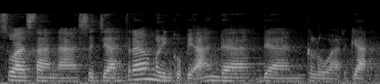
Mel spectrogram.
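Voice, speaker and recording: A woman with a fairly low voice talks with ordinary pitch variation over noticeable background noise. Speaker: TV host. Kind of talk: TV program introduction. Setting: studio.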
